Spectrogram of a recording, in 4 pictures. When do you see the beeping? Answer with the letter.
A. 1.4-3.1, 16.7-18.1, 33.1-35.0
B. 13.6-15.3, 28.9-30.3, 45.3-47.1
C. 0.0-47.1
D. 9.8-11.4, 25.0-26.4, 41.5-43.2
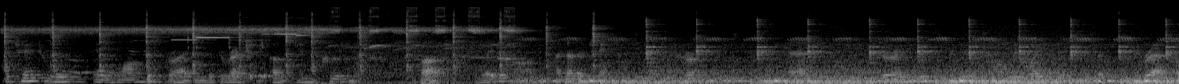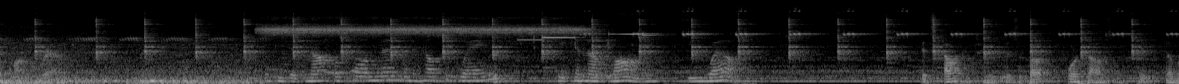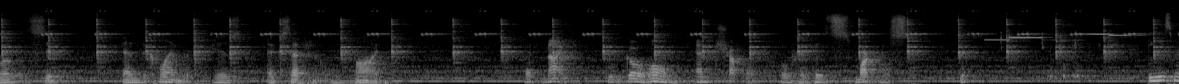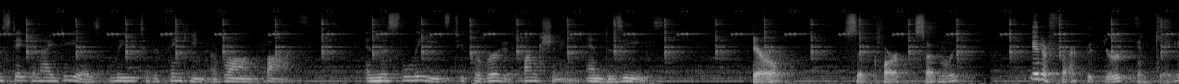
A.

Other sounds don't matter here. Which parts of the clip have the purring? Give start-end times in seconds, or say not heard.
not heard.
